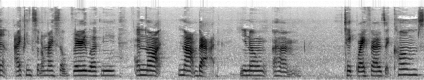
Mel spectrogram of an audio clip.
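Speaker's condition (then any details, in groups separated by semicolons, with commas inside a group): Spastic quadriplegic cerebral palsy; wheelchair user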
